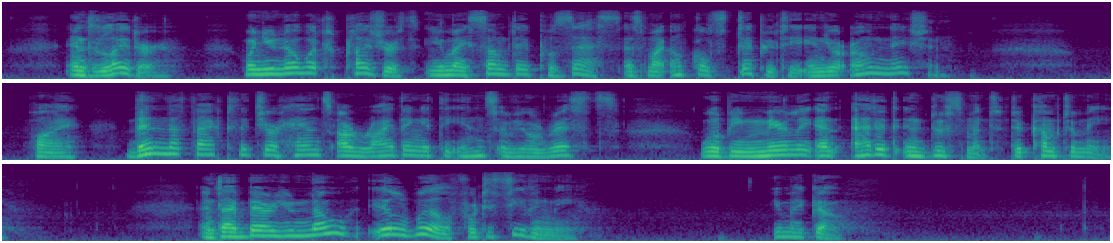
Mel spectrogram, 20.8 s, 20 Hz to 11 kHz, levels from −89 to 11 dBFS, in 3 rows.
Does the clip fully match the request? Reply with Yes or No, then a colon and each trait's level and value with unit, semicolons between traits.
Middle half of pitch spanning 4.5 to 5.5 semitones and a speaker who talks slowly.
No: average, 5.0 semitones; average, 165 wpm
